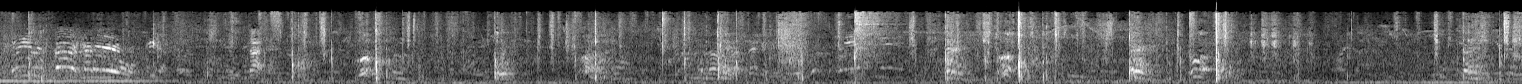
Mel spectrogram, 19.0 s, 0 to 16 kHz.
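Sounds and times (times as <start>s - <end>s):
tennis ball bouncing: 10.0s - 15.6s
racket hitting tennis ball: 11.8s - 13.4s, 14.1s - 15.6s.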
